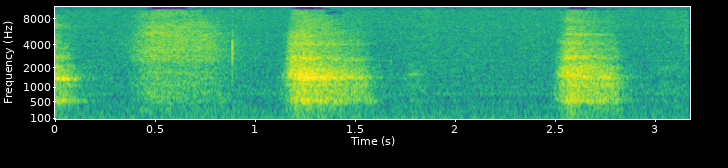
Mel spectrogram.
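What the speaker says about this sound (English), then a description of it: "Keep breathing and use your breath to control the movement." Breath exhaled during a Pilates ab workout: three distinct, airy breaths, each a soft rushing puff, close to the microphone against a quiet background.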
